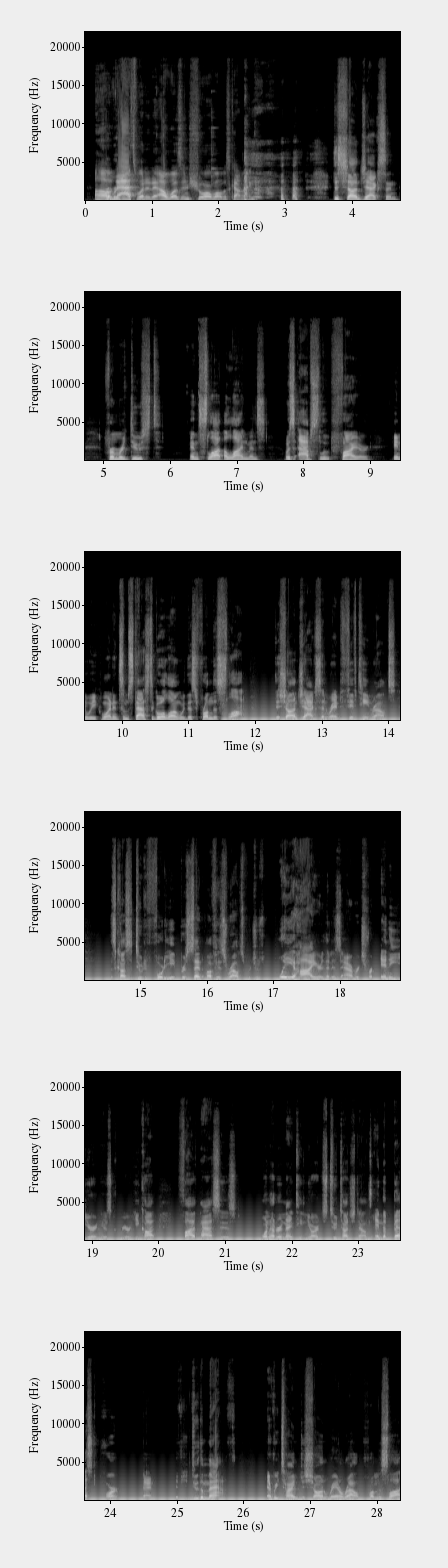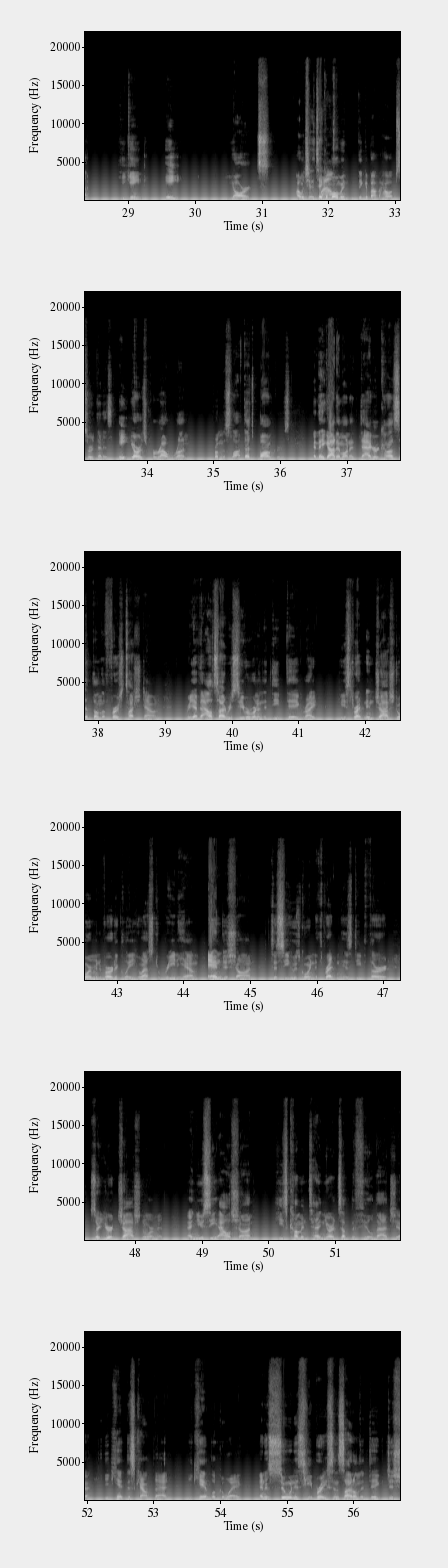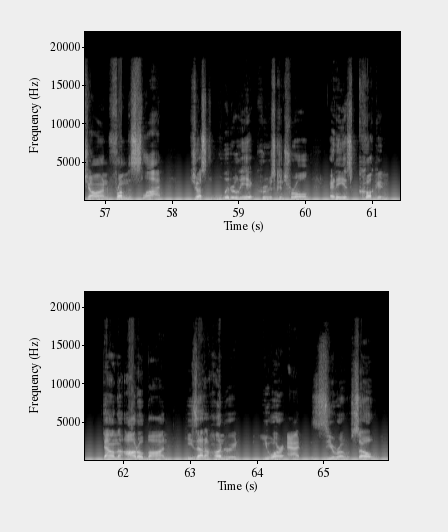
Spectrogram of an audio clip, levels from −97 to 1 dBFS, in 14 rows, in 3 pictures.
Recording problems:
electrical hum; loud; from 12 s on; 60 Hz, 10 dB below the speech

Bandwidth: 18.5 kHz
